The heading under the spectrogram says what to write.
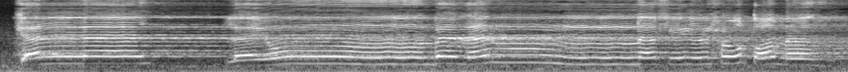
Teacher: Pada ayat keempat ini terdapat hukum iklab, yaitu nun sukun bertemu dengan huruf ba, dibaca mendengung, membentuk huruf mim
